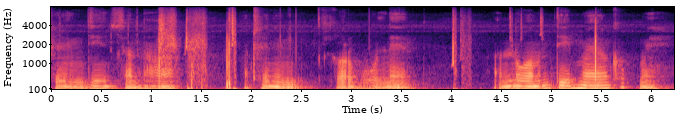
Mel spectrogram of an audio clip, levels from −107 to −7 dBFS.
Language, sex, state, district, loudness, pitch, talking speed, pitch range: Mizo, male, Mizoram, Aizawl, -26 LUFS, 90 Hz, 175 wpm, 80-100 Hz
